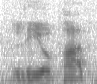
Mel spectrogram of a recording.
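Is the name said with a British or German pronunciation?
German. The name is said with a German pronunciation. The speaker calls it right. "this is how in German you pronounce the tank's name"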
